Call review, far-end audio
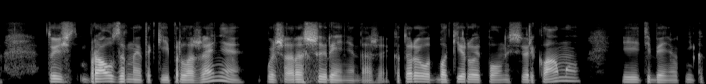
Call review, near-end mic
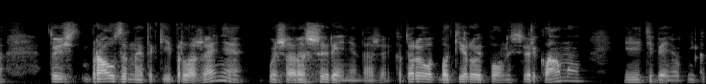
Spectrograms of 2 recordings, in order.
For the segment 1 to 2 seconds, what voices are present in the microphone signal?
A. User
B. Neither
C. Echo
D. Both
C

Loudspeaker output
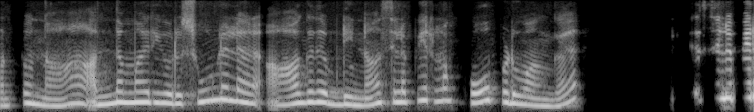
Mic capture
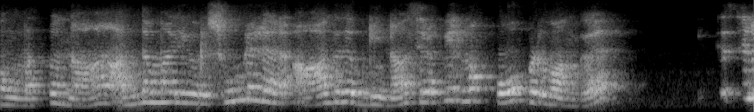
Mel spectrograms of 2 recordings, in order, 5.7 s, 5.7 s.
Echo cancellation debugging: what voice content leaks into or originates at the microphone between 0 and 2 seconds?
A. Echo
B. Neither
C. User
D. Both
A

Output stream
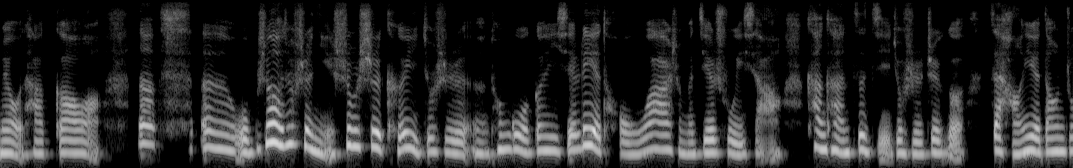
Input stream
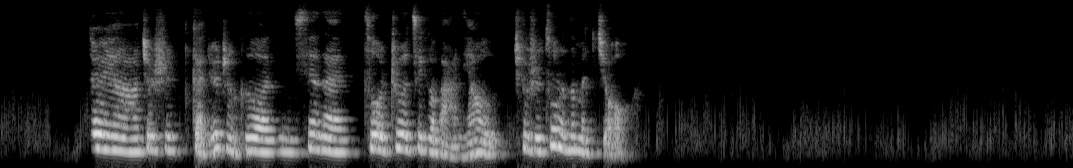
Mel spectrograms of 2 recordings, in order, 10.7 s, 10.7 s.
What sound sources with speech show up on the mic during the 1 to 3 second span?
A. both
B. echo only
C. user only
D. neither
C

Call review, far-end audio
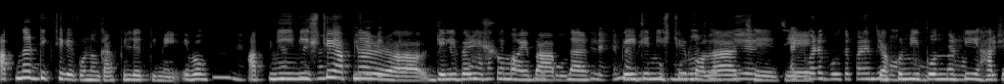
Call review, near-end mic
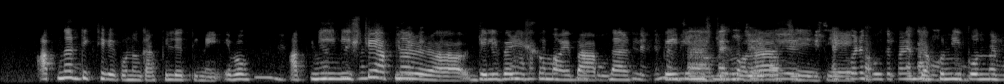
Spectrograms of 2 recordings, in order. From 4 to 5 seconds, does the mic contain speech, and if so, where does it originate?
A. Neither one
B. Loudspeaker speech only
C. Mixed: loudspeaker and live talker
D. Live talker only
B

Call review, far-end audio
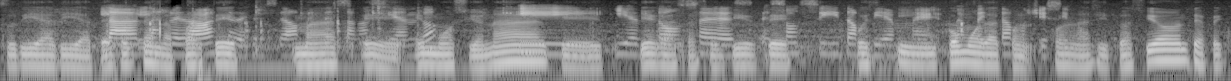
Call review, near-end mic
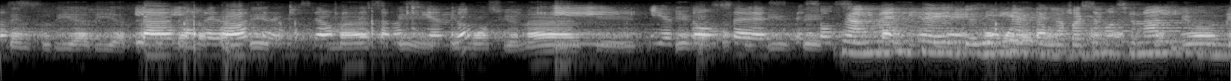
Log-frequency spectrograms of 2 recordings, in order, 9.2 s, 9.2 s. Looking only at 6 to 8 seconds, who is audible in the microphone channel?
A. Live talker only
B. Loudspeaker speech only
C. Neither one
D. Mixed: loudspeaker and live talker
D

